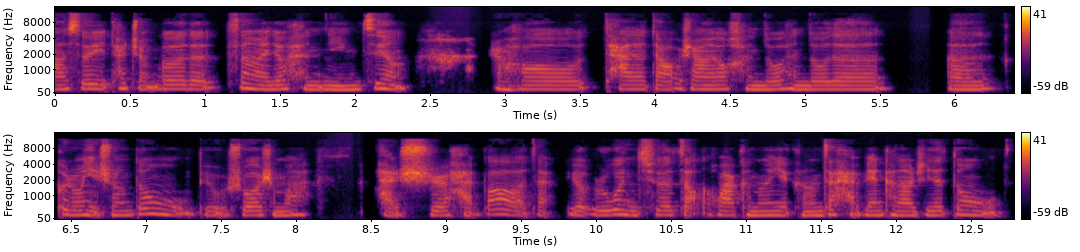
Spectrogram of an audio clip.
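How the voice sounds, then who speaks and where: A normal speaking voice from a woman, medium in pitch, fairly quick, with fairly even intonation and very even loudness. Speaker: user experience researcher. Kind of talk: casual interview chat.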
